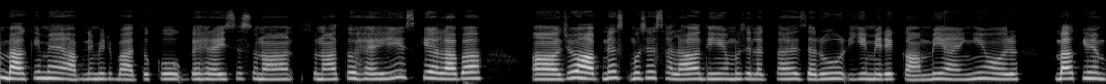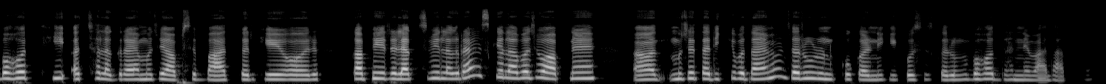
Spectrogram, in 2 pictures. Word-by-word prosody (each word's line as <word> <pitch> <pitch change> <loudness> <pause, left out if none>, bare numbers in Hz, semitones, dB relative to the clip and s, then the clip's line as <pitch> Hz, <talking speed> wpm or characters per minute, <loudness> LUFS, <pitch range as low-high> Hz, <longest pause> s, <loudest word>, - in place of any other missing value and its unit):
बाकी 275 -1 +5
मैं 285 -1 +4
आपने 240 0 -2
मेरी 255 0 -2
बातों 235 0 -2
को 250 -1 +1
गहराई 245 -1 0
से 245 +2 -11
सुना 255 -2 -2 0.3
सुना 245 -4 -1
तो 275 +3 -1
है 250 -1 0
ही, 265 +5 0
इसके 310 -1 -4
अलावा 270 0 +5 0.6
अ, 240 0 +5
जो 280 +6 +4
आपने 275 +1 +7
स 290 - -10
मुझे 280 +2 0
सलाह 250 -3 +1
दी 250 0 +1
है, 250 - -1
मुझे 250 +1 -2
लगता 245 0 -5
है 255 0 0
ज़रूर 250 +1 0
ये 245 +2 -4
मेरे 245 +1 +2
काम 215 -2 -2
में 260 - +1
आएँगी। 240 +3 -2
और 245 -2 +1 0.4
बाकी 265 +2 +5
में 270 -2 +2
बहुत 275 +2 +3 0.2
ही 285 0 0
अच्छा 250 +3 -4
लग 235 -3 -3
रहा 230 -1 +2
है 230 - +1
मुझे 235 +1 -2
आपसे 220 +2 -2
बात 215 -1 -1
करके 230 +1 -1
और 225 0 -1 0.3
काफ़ी 260 +2 +3
रिलैक्स 250 0 +2
भी 285 - 0
लग 265 -1 0
रहा 310 - +2
है। 405 - -6
इसके 360 -3 -7
अलावा 300 -2 +2
जो 310 +1 -2
आपने 270 +1 +2 0.5
अ, 225 +2 +1 0.2
मुझे 255 +3 -1
तरीके 255 0 -4
बताए, 255 -1 +1
मैं 345 +3 -4
ज़रूर 280 -2 +1
उनको 240 -2 -4
करने 215 -2 -5
की 220 -1 -14
कोशिश 220 +1 -7
करुँगी। 215 +2 -7
बहुत 245 -2 -5
धन्यवाद 210 - -10
आपका। 215 - -19
250 Hz, 190 wpm, -23 LUFS, 235-275 Hz, 0.6 s, आपने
